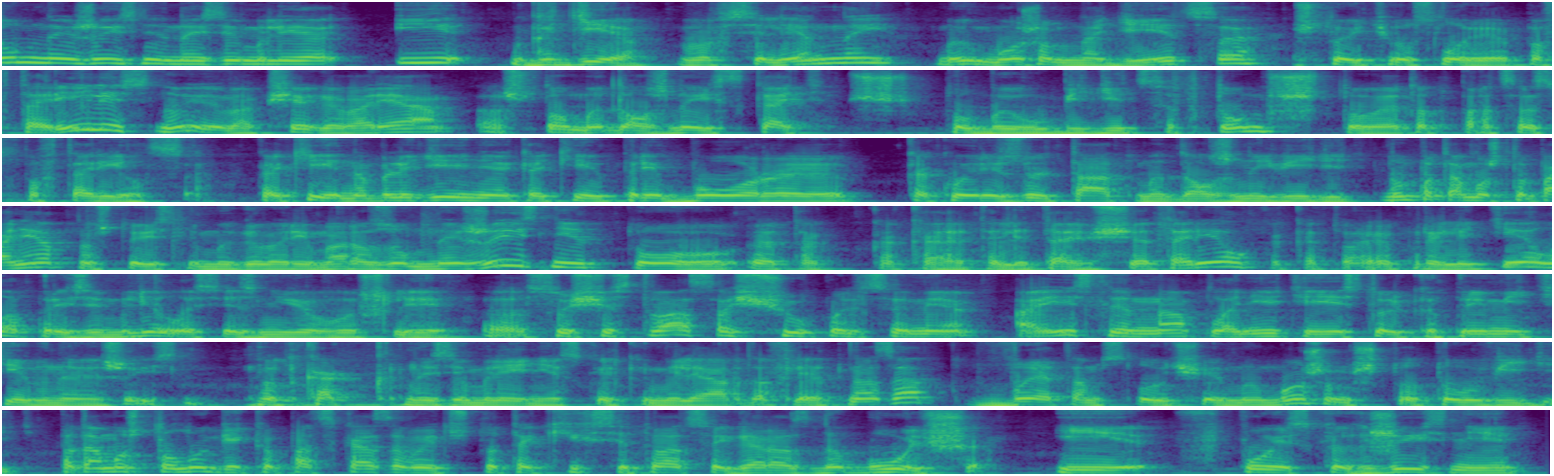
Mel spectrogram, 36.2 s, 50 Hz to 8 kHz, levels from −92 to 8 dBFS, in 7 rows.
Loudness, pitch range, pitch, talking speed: -16 LUFS, 105-150 Hz, 115 Hz, 170 wpm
